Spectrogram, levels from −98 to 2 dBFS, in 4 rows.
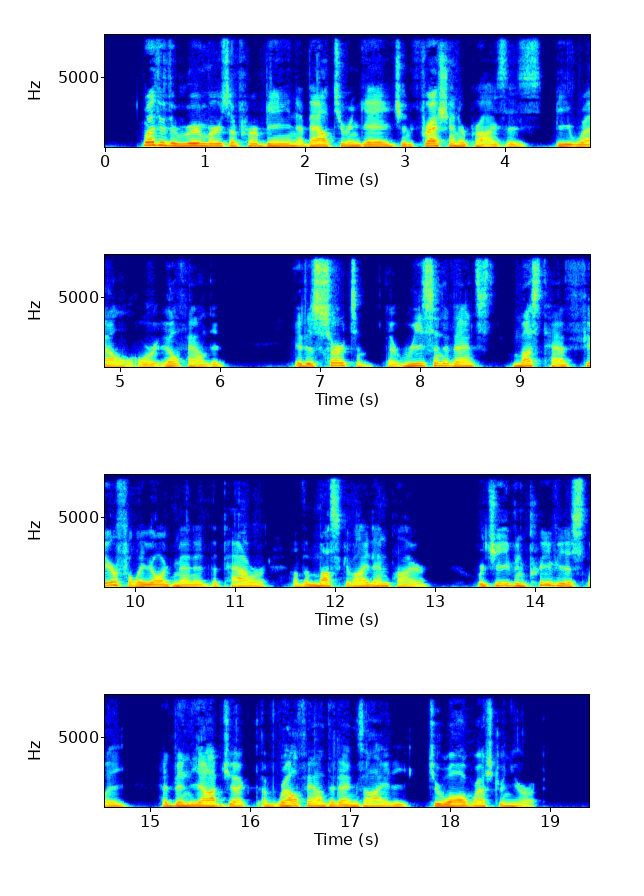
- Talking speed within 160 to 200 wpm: No, average, 150 wpm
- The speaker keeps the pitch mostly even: Yes, narrow, 2.0 semitones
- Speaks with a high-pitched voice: No, medium, 140 Hz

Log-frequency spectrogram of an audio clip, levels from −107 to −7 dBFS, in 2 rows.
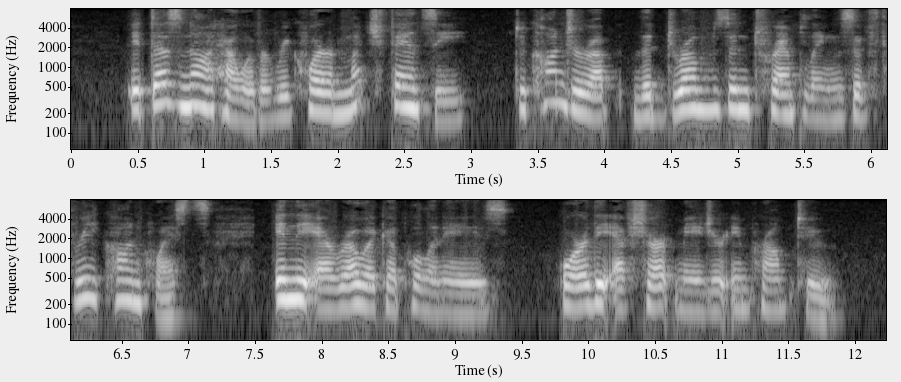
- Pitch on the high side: Yes, high, 195 Hz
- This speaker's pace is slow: Yes, slow, 130 wpm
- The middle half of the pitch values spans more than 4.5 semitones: Yes, wide, 5.5 semitones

